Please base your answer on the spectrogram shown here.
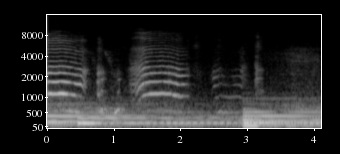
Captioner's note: baby crying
